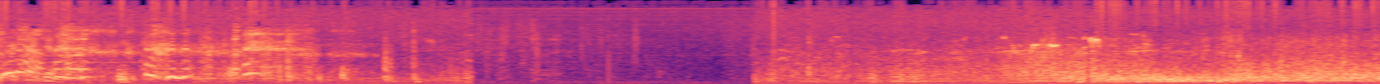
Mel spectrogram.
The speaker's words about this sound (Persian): صدای رعد و برقه.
